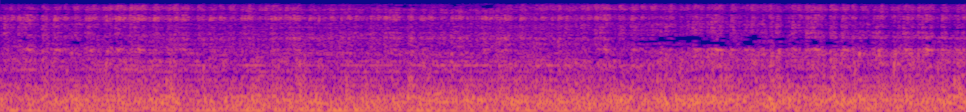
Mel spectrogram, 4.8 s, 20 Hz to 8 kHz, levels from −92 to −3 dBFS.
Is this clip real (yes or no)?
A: yes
